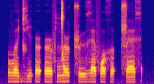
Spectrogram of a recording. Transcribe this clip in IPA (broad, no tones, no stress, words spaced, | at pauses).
βəd͡ʑiʔə˞ʔ ə˞fŋ͡ǀə˞ ʈ͡ʂʉɣɛfɔxɤʔ ʈ͡ʂɛx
